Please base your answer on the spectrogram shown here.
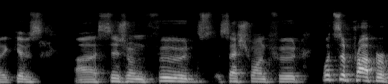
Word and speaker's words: Sichuan: gives uh sizon foods szechuan food what's the proper pronunciation there's so many spellings correct the record no we say it in mandarin sichuan sichuan okay got it and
